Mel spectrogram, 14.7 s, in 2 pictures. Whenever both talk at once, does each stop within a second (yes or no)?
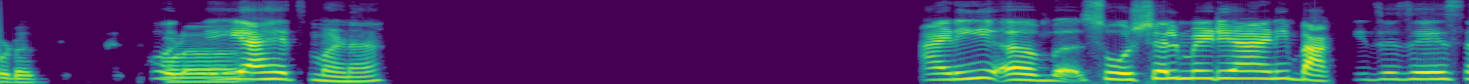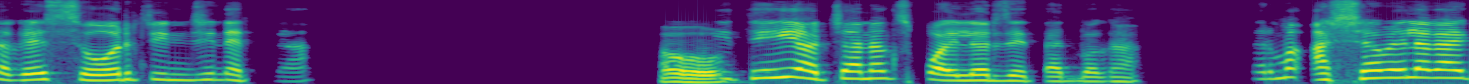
yes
